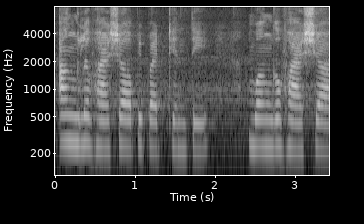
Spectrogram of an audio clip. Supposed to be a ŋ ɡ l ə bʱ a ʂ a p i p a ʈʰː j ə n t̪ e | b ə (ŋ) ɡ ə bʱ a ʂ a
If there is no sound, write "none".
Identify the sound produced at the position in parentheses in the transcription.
ŋ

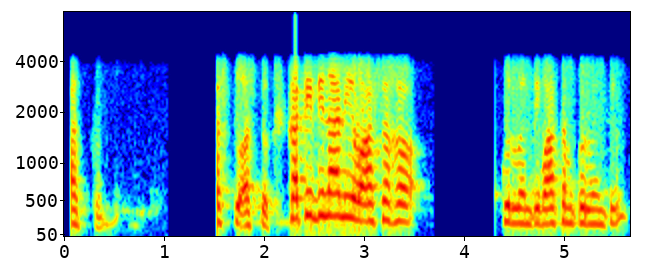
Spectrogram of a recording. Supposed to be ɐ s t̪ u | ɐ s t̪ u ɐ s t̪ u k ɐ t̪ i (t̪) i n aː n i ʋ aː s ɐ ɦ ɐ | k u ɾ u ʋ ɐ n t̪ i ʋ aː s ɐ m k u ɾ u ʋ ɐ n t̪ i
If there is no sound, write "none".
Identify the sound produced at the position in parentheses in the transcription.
d̪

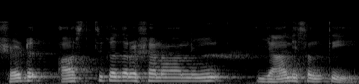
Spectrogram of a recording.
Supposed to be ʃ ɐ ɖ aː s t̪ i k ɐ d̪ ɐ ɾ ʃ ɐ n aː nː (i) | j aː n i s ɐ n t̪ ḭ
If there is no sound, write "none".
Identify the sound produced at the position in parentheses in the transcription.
i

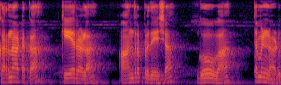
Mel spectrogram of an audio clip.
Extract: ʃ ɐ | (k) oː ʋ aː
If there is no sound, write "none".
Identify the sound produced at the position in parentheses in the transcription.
ɡ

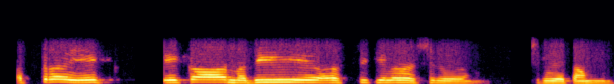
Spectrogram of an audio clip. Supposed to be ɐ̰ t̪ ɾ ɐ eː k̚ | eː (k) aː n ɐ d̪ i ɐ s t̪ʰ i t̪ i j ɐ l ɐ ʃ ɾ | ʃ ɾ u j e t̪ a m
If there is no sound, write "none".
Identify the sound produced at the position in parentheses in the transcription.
k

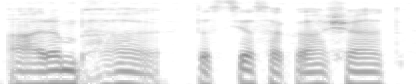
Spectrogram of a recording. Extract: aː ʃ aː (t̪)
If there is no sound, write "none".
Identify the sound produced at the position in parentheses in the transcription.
t̪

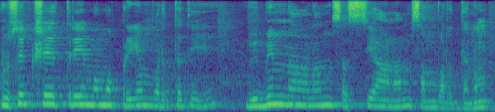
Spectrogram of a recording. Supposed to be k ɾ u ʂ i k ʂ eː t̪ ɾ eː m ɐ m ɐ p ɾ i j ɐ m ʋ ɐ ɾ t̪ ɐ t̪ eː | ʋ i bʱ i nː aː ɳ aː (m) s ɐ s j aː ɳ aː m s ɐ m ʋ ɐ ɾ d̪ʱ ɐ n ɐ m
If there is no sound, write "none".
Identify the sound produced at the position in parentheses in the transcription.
m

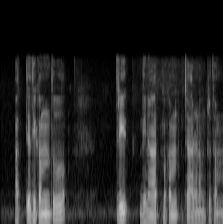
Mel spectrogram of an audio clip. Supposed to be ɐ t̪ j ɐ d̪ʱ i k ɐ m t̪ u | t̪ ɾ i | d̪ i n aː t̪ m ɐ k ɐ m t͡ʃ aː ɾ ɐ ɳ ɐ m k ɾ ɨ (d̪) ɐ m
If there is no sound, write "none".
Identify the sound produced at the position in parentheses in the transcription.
t̪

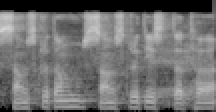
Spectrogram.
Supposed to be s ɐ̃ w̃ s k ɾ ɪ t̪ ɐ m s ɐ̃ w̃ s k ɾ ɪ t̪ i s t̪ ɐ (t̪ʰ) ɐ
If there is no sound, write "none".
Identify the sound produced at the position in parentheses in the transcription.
t̪ʰ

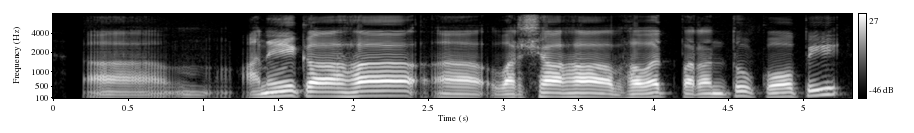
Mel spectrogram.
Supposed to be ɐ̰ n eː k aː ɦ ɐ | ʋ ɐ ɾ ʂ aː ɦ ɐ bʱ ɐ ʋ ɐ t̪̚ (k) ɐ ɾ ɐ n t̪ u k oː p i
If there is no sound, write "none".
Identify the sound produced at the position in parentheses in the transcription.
p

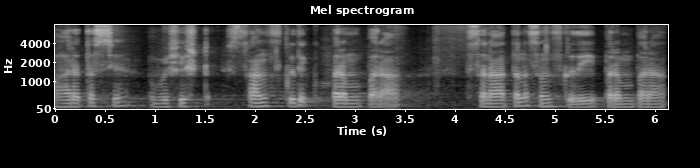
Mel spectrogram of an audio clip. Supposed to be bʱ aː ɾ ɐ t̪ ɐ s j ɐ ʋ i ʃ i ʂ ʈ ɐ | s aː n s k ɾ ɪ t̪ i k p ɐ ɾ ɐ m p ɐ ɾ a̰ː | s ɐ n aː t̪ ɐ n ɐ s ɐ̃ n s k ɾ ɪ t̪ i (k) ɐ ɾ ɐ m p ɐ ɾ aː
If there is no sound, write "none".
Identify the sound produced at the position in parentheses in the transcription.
p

